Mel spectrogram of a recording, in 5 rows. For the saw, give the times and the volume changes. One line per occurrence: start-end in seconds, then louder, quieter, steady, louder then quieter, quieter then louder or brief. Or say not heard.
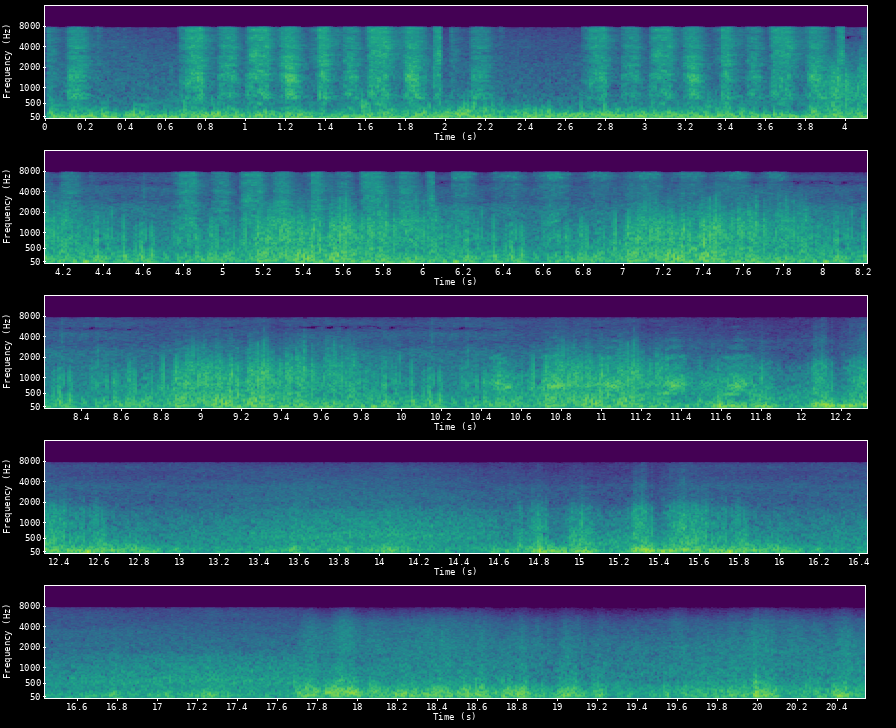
0.0-7.8 quieter.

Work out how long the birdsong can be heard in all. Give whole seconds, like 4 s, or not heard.
not heard.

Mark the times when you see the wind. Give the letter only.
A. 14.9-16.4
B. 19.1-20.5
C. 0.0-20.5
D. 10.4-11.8
C.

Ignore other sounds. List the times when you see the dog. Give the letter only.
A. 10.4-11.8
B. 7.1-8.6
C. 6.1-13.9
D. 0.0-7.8
A.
